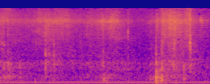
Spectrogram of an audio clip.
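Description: Quiet handling of a cardboard box as it is opened, with faint scuffs and a short louder scrape about one and a half seconds in.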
